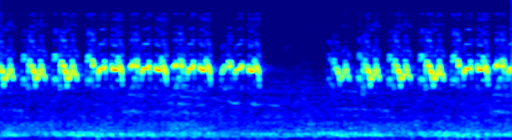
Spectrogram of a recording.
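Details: Sooty-headed bulbul singing in the energetic 'gacor nggaruda' style, a song used to call wild bulbuls in the forest and to tutor kept birds: rapid bubbly chirped notes repeated in a long string, a brief pause, then the run resumes.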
